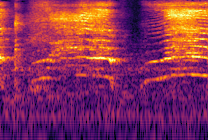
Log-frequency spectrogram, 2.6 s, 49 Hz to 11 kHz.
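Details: An 8-day-old girl in the NICU for severe neonatal jaundice (bilirubin 26.7), with an IV and under phototherapy, gives a loud, high-pitched vigorous newborn cry in long wailing bursts with a brief pause.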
